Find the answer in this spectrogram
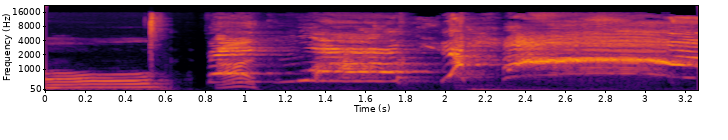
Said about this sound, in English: Whoa! Ugly! You know I have to edit that now, right? No, you leave it in there. No, because you yelled.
